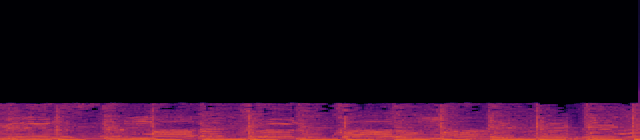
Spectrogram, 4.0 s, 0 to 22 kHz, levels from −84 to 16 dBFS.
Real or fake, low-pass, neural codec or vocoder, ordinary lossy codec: real; 7.2 kHz; none; MP3, 24 kbps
